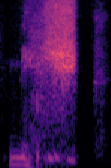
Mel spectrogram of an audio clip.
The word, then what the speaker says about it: niche: Which often gets mispronounced as niche, but niche.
